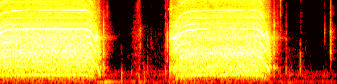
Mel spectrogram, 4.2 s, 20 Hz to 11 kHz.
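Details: Milwaukee M18 impact wrench (2767-20) after replacing the rear bearing cover to fix a rattling, growling motor: two clean one-second free-run bursts with a steady high whir that spins down smoothly, no rattle or grind.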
